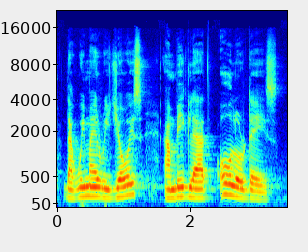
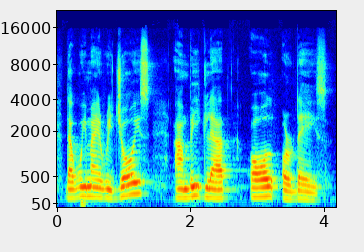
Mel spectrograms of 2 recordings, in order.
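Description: No difference in how they are said.

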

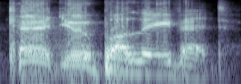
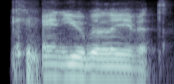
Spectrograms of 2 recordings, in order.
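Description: First: It is said in an imitated announcer's voice. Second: It is said in the speaker's ordinary voice. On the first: The speaker calls it right. "in a Don West voice" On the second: The speaker calls it wrong. "I didn't say that in a Don West voice"

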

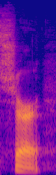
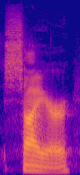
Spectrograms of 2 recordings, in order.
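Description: First: It sounds like 'sure', with a reduced vowel. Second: It rhymes with 'fire', with an 'eye' vowel. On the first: The word comes at the end of a longer name. "if it's at the end of a word, it is pronounced Sure" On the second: The word stands on its own. "when you're saying just the word S-H-I-R-E, it is pronounced Shire"

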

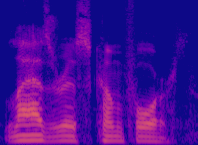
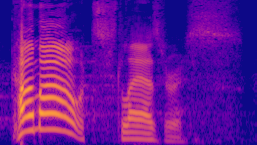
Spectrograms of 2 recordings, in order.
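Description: First: It is said in a quiet, mild voice. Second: It is shouted in a loud voice.

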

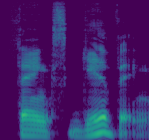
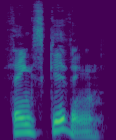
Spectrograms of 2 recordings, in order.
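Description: First: It is said slowly and drawn out. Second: It is said at normal speed.

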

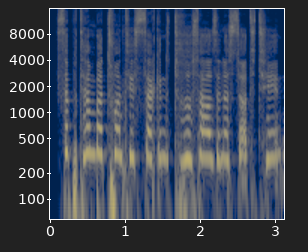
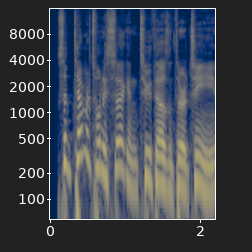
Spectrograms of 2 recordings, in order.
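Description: First: It is read in a put-on Asian accent. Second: It is read in the speaker's normal voice.

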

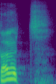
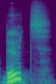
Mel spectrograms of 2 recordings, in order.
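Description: First: The vowel is an 'oh' sound. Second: The vowel is a long 'oo' sound. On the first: This is the older pronunciation. "B-O-O-T was said boat" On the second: This is the modern pronunciation. "not boot"

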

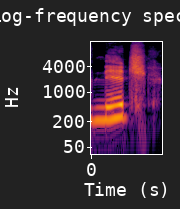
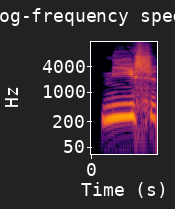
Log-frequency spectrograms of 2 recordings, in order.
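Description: First: The word is said in a plain English way. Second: The word is said in a French-influenced way. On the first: "instead of" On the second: "You're the reason why we say"

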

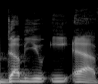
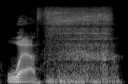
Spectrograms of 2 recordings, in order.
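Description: First: It is spelled out as separate letters. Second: It is said as one word. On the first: This is not how insiders say it. "They don't say World Economic Forum or WEF" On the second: This is how insiders say it. "They say Weff. that F, you know, feels like it's dragged out"

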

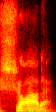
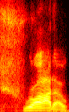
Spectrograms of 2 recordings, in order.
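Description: First: The word has a very soft R sound. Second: The word has a hard R sound. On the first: This is the Pali pronunciation. "in the Pali, it is a very soft R" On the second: This is the Sanskrit pronunciation. "in the Sanskrit language, it is shrada ... Hard R"

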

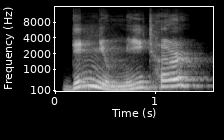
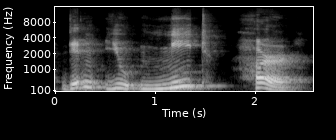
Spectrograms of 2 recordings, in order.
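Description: First: It is said at a faster pace. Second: It is said at a slower pace.

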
